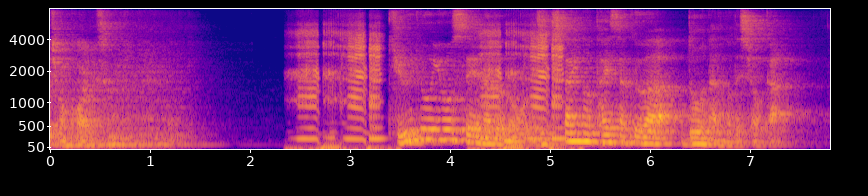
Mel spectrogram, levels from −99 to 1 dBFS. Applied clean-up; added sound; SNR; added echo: none; Wood; 3 dB; reverberation time 0.9 s.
